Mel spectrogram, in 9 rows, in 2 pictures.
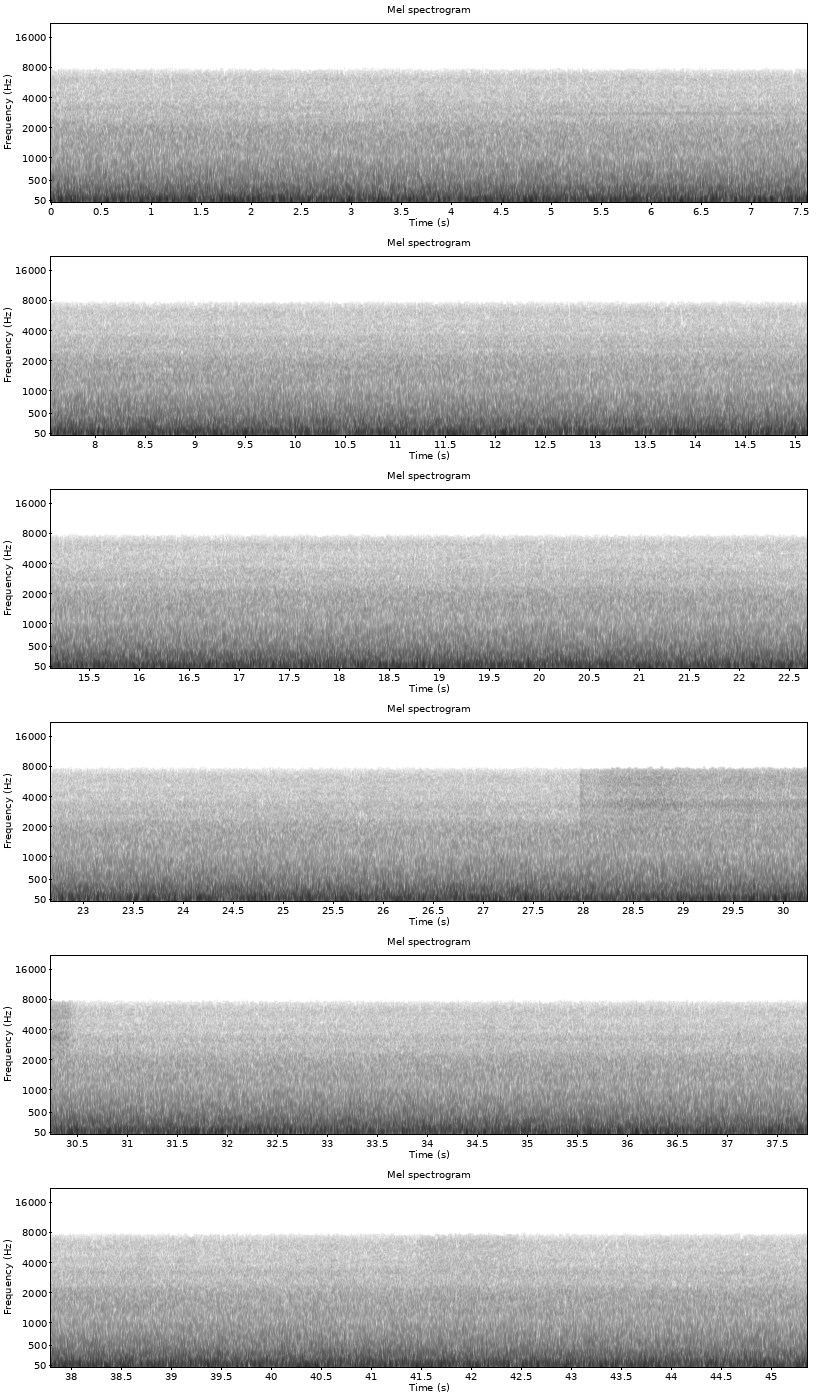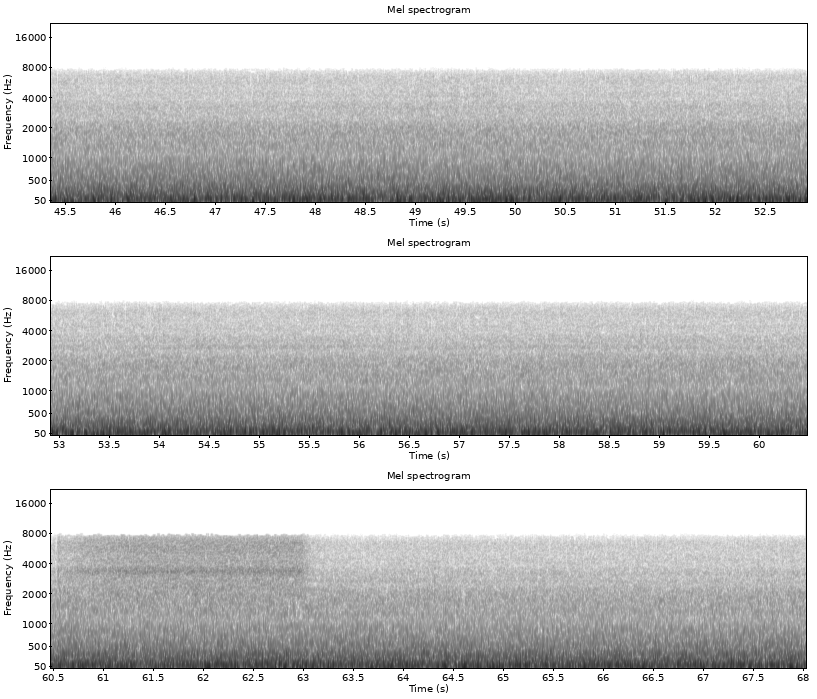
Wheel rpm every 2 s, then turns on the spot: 0, 0, 0, 0, 0, 0, 0, 0, 0, 0, 0, 0, 0, 0, 0, 0, 0, 0, 0, 0, 0, 0, 0, 0, 0, 0, 0, 0, 0, 0, 0, 0, 0, 0.
none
